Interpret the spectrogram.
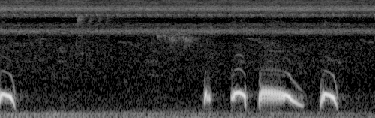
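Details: Spotted dove lure call used in August to trap wild doves: a hooked coo ending one phrase, a pause, then a full phrase of short coo, curved coo, long sliding downward coo and closing hooked coo, with faint low hum.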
